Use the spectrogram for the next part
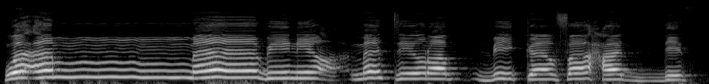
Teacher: ya mimnya bertasydid, gunnah lagi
